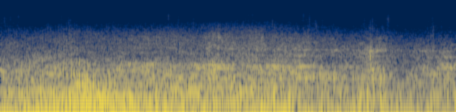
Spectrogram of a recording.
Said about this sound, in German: Das ist gerade ein Hubschrauber.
